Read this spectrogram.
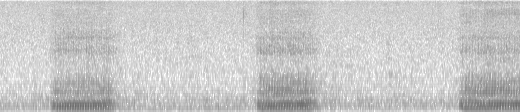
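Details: Regular low, buzzing snores about every two seconds from Ruby, curled up asleep on a couch after a late-afternoon bath; snoring.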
